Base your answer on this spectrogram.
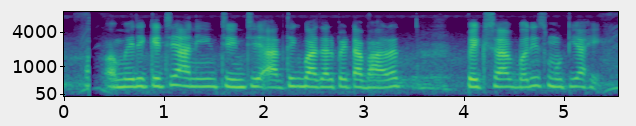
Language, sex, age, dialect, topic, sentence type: Marathi, female, 18-24, Varhadi, banking, statement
